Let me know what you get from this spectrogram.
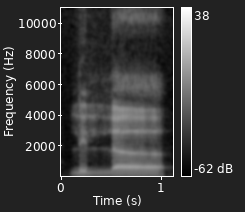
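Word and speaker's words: لله: পেশ তু আত্তাহিয়াতু আত্তাহিয়াতু লাম লাম জের লিল লাম খাড়া জবর লা লিল্লাহ হাজের হি লিল্লাহি ওয়াও সদ জবর ওয়াস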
